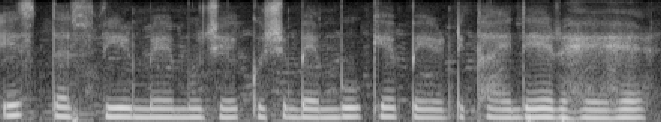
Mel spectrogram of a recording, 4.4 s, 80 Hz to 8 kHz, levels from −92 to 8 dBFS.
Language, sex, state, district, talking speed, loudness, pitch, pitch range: Hindi, female, Arunachal Pradesh, Longding, 165 wpm, -15 LUFS, 205 Hz, 195-215 Hz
